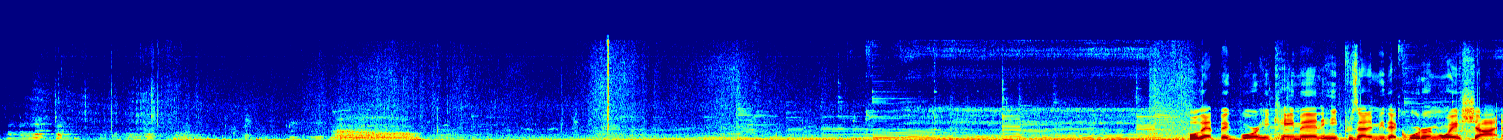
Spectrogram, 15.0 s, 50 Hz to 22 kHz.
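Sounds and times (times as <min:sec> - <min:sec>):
soft background music: 0:04.8 - 0:15.0.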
